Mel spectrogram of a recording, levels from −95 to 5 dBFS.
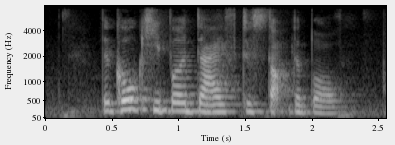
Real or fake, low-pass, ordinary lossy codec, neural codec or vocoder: fake; 7.2 kHz; none; codec, 16 kHz, 6 kbps, DAC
